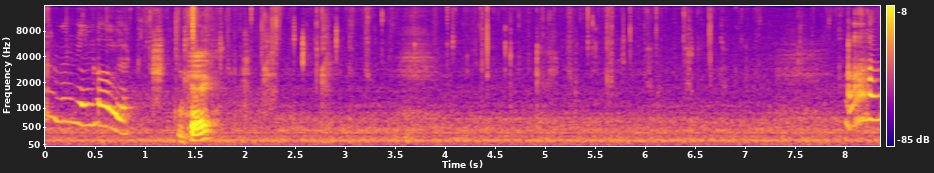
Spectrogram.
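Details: Boots, a pet cat, talking in a small indoor room: a brief falling meow opens, a short harsh burst follows, then long quiet with faint clicks before another meow begins at the very end.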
